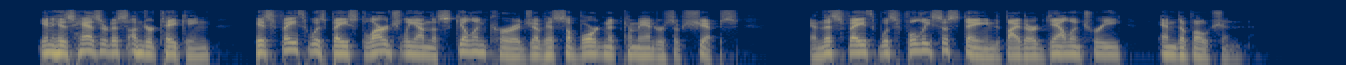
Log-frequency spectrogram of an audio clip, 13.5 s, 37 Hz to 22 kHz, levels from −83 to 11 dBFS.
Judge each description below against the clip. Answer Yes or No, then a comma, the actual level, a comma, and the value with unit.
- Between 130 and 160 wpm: Yes, average, 140 wpm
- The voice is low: Yes, low, 120 Hz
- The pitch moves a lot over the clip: No, average, 4.5 semitones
